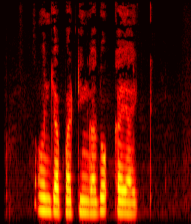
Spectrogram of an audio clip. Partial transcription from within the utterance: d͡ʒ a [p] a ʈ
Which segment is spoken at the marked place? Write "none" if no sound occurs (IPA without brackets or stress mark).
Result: p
